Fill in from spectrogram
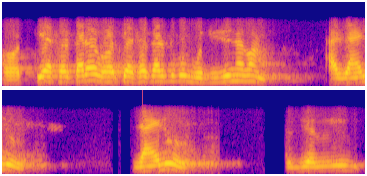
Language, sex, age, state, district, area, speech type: Odia, male, 60+, Odisha, Nayagarh, rural, conversation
